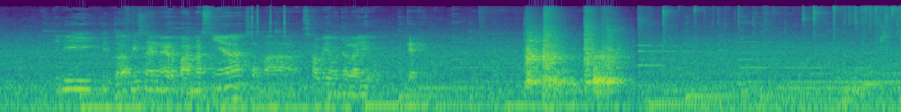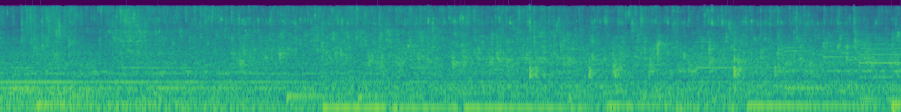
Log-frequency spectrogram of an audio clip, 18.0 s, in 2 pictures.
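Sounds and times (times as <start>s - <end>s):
water pouring into steel sink: 8.1s - 18.0s
tap running: 12.6s - 18.0s.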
